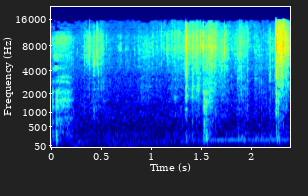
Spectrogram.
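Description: Faint rustling of tomato leaves and stems, with a few soft clicks, as a sucker at the base of a tomato plant is gripped and cut away.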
